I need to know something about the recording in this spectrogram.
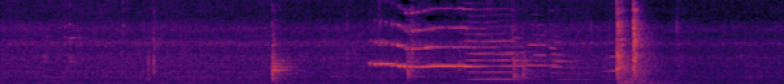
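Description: A wood fire crackles in a stove.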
